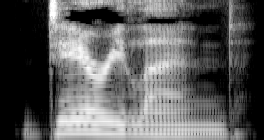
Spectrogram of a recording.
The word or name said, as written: Dairyland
